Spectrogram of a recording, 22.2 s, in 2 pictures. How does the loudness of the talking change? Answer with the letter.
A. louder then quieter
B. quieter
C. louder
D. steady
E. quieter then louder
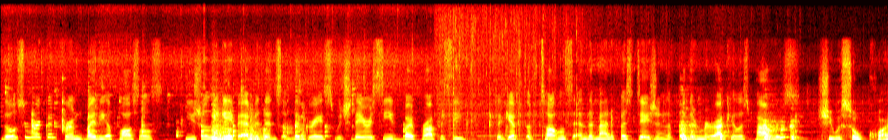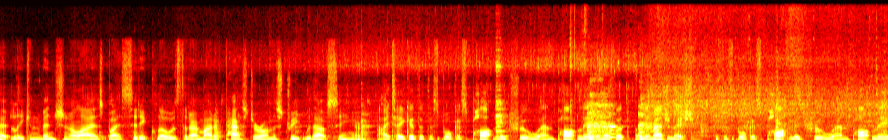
D.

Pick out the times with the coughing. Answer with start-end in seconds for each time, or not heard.
2.6-3.8, 8.4-9.9, 18.4-19.8.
